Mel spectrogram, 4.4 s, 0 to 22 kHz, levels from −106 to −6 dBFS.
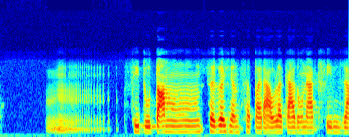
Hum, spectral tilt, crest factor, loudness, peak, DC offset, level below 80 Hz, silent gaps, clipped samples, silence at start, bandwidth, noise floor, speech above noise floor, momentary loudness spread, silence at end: none; -8.5 dB/octave; 24 dB; -22 LUFS; 0 dBFS; under 0.1%; -68 dBFS; none; under 0.1%; 0.6 s; 4.9 kHz; -66 dBFS; 44 dB; 19 LU; 0 s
